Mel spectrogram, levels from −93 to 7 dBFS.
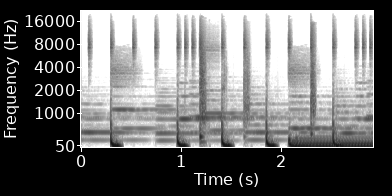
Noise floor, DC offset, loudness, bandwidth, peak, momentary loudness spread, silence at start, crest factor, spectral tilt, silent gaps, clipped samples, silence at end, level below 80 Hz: -30 dBFS; under 0.1%; -14 LUFS; 16 kHz; 0 dBFS; 4 LU; 0 s; 10 dB; -5.5 dB/octave; none; under 0.1%; 0 s; -12 dBFS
